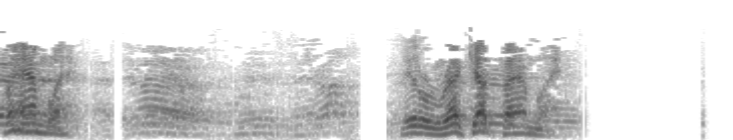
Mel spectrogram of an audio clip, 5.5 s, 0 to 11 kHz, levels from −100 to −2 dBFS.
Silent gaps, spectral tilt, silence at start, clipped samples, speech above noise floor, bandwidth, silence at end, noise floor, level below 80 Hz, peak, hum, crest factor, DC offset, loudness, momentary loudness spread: 0.86-0.91 s, 2.72-2.90 s; -2.5 dB/octave; 0 s; under 0.1%; 23 dB; 5.2 kHz; 1.15 s; -58 dBFS; -86 dBFS; -14 dBFS; none; 26 dB; under 0.1%; -36 LUFS; 26 LU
